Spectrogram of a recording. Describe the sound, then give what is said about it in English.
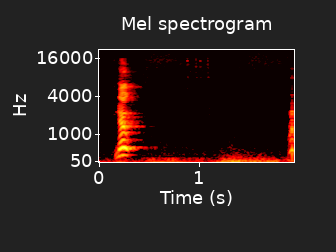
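A dog gives one sharp, loud bark, then a low rumble fills a short pause before a second bark begins right at the end. “My dog is freaking out.”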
